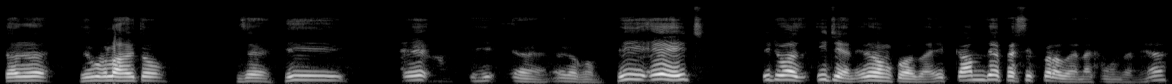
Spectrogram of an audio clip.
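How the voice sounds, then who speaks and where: High-voiced man teaching a class. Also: lively intonation, a little slow, dark tone, no echo. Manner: checks with students, asks "হ্যাঁ?" often; switches between Bengali and English, spells Arabic out. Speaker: Quran teacher. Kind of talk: informal class lesson.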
